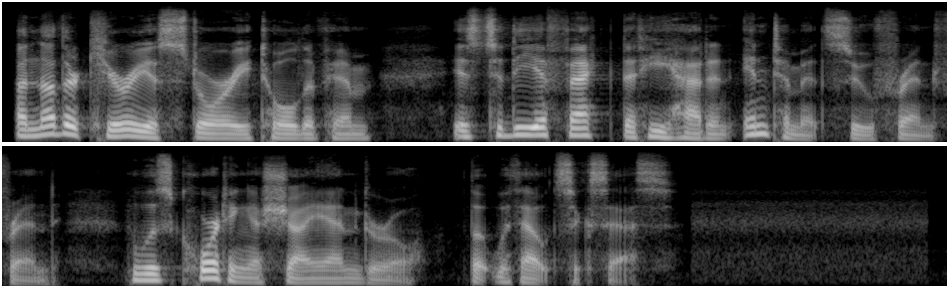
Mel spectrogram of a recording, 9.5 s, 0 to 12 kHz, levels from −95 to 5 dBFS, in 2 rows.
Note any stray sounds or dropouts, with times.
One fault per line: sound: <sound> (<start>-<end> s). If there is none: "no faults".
no faults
